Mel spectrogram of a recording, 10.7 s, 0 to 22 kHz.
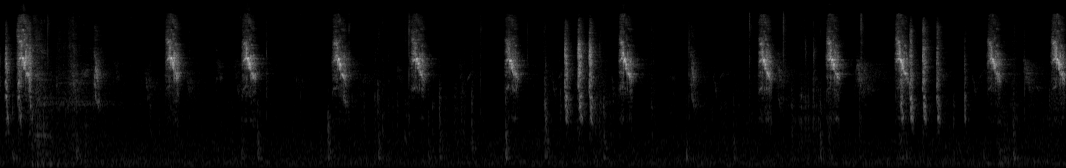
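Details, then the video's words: Tree sparrow chicks chirping "chi chi" alongside adult sparrows, recorded May 2013 on a camcorder; dense run of sharp high chirps, some in quick clusters, with irregular spacing throughout. "スズメと雛の鳴き声(5) Sound of Tree Sparrows and chicks (5)"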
